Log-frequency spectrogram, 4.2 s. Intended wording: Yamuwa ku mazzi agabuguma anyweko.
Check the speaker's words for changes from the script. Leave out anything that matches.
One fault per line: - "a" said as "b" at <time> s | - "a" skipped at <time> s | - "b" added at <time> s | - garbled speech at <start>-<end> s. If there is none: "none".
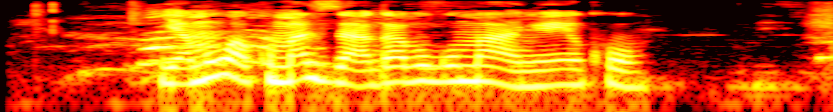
none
